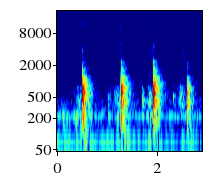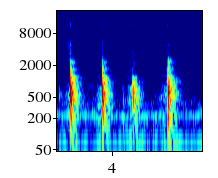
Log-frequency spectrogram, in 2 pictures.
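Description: A knife dices onions on a cutting board, giving eight crisp, evenly spaced chops in a steady rhythm, close and clear with no talking.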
